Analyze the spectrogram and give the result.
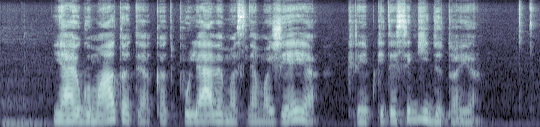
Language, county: Lithuanian, Vilnius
